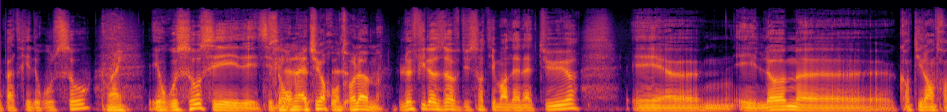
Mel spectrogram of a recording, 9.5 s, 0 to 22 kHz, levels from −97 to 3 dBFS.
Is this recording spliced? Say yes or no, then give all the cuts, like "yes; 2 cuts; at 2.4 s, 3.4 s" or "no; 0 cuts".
no; 0 cuts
